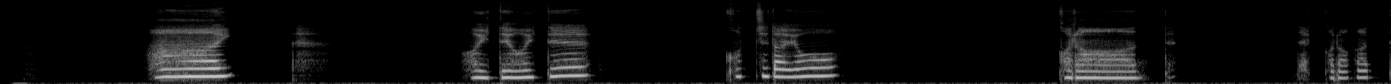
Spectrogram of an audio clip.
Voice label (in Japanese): 安眠耳かきで、おやすみなさい, ASMR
